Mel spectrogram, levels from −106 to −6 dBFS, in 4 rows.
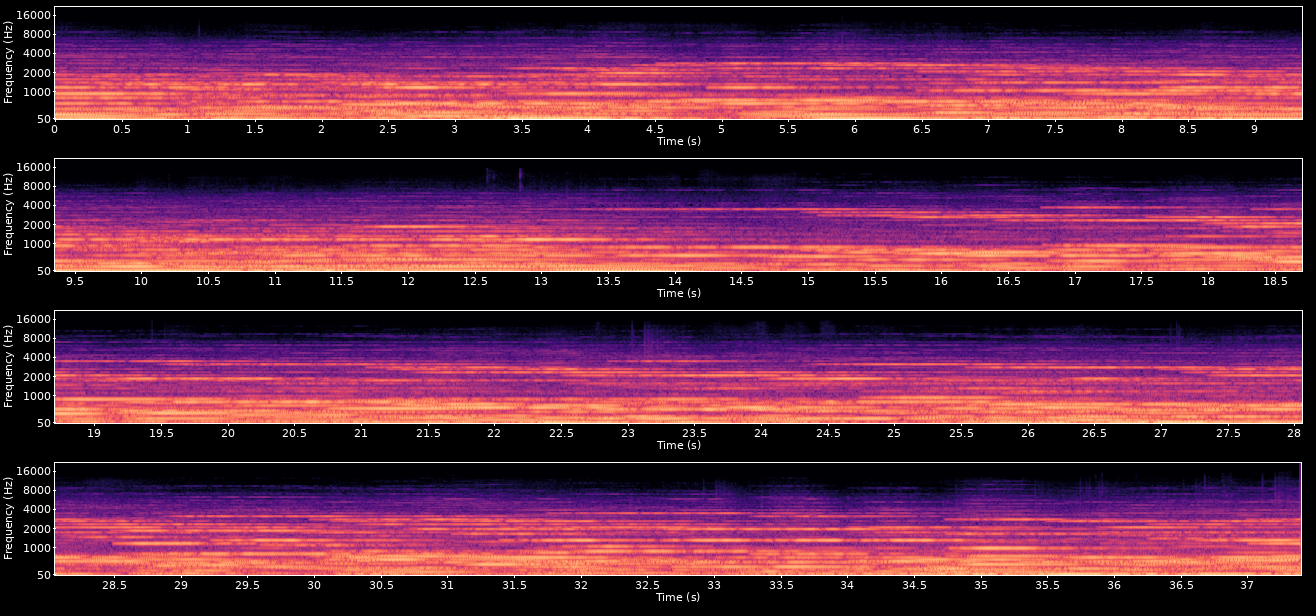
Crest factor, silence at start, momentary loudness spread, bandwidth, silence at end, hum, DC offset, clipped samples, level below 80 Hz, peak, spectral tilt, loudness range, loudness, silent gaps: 14 dB; 0 s; 4 LU; 5.6 kHz; 0 s; none; under 0.1%; under 0.1%; -26 dBFS; -8 dBFS; -8.5 dB/octave; 1 LU; -23 LUFS; none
